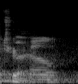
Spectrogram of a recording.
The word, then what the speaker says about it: Tripel: I say Tripel. Even when I see it on the shelf when other breweries have made it, I'm like, Tripel. It deserves deserves more emphasis on the last syllable, I think.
